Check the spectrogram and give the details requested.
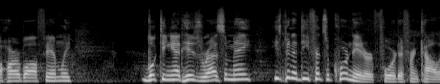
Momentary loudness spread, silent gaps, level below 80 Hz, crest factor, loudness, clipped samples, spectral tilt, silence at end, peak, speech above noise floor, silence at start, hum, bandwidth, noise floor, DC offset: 5 LU; none; -74 dBFS; 16 dB; -21 LUFS; under 0.1%; -6 dB/octave; 0 s; -4 dBFS; 31 dB; 0 s; none; 15 kHz; -50 dBFS; under 0.1%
